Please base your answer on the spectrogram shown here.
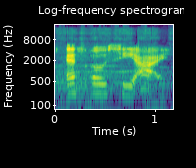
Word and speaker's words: foci: Alright, how to pronounce F-O-C-I.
